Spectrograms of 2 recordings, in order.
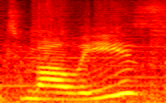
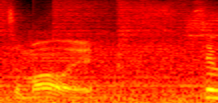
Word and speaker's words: tamal: tamal tamal you mean tamales or well the the single pronunciation is tamal but multiple is tamale so we will be making tamales okay so where do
